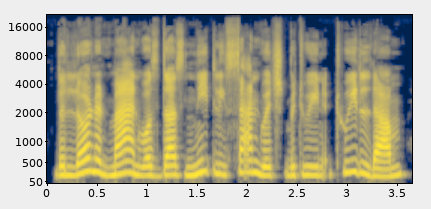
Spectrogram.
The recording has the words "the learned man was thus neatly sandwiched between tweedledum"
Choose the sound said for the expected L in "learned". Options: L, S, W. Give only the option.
L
